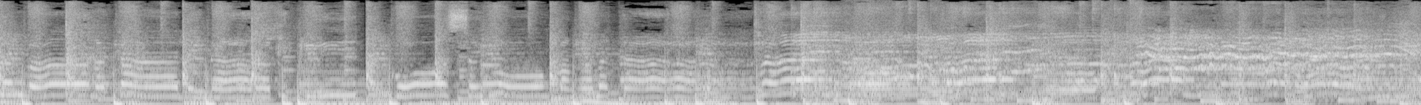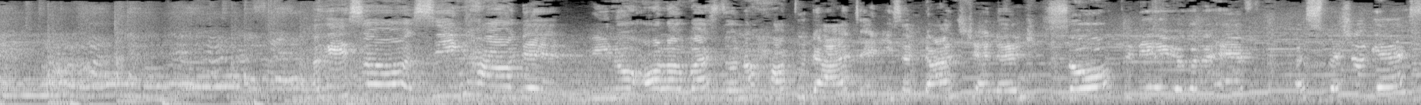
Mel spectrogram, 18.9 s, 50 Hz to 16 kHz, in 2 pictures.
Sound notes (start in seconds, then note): 5.5 laughs; 7.3 screams in celebration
